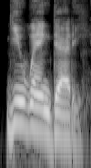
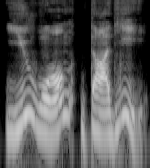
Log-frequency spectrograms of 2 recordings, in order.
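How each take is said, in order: First: The last word is said like English 'daddy'. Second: The last word is said as Chinese 'dadi'.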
